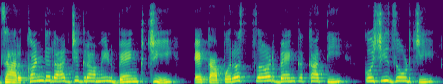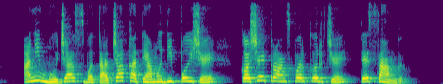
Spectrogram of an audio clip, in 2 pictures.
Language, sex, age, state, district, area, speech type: Goan Konkani, female, 30-45, Goa, Canacona, rural, read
